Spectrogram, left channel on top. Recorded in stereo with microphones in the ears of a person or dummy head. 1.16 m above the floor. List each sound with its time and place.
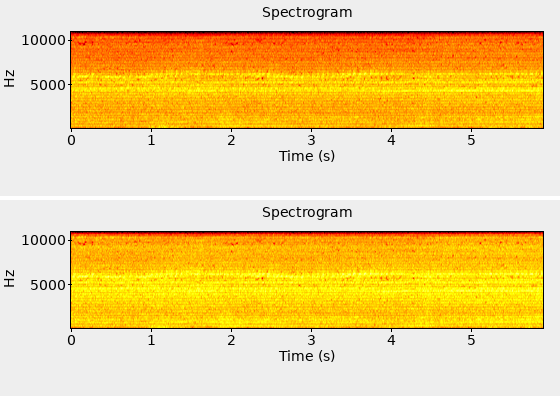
0.0 s a drone: 15° right (ahead or behind)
